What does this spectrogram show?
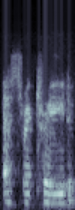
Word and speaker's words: SRECTrade: coming up of course thanks sarah um it's pronounced esrek trade which i know it's not very intuitive um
